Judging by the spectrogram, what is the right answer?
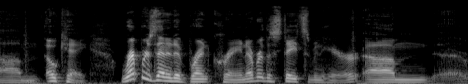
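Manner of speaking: ordinary talk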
